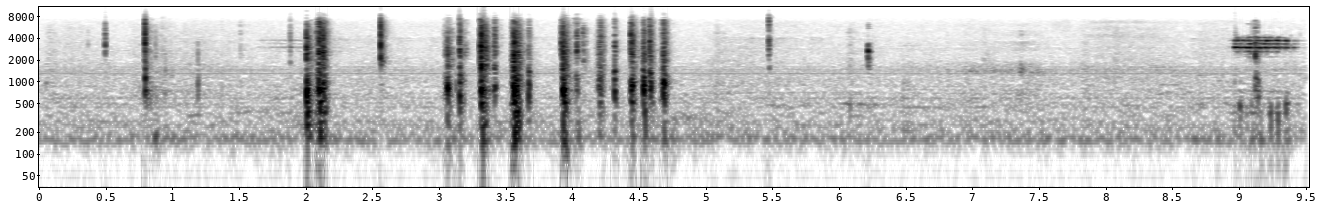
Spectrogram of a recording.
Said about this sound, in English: After selecting the cell, we can type any data.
